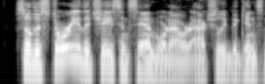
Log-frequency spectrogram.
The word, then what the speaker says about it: Chase and Sanborn: Is it Chase and Sanborn, or is it Chase Sanborn? Chase and Sanborn Coffee. I have been saying it wrong this entire time.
